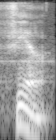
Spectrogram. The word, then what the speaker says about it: feel: 연습 한번 하고 가시죠 인니로 아랫입술을 물고이 소리는 어떻게 되냐면 일이라고 소리를내는 것입니다 우리말에 없는 영어의에 대한 그 기호 표시를 피읍 발에 작은 동그라미를 쳐서 나타내고 있습니다 자이 발음 여러분도 한번 연습해 보세요 필 그러지 말고 윈로 아뉴스 물과 feel 이렇게 소리를 내면 됩니다 자 그러면 문자로 표기된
